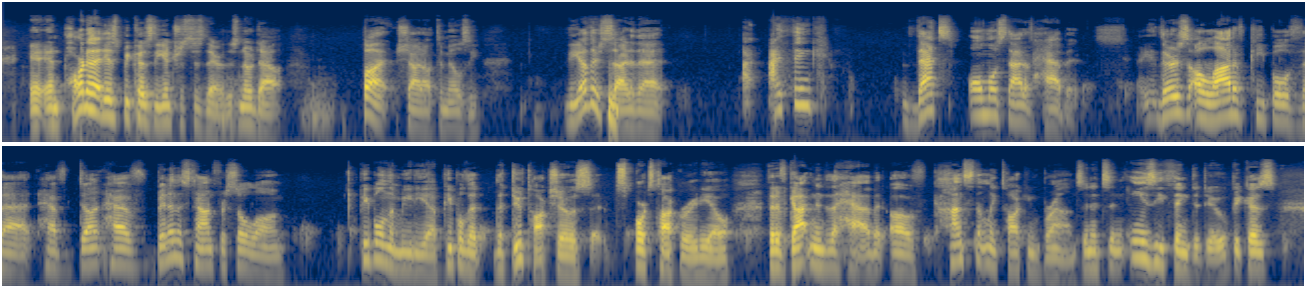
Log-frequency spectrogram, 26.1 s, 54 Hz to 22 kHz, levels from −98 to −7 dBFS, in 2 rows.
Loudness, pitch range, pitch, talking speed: -22 LUFS, 105-150 Hz, 125 Hz, 180 wpm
